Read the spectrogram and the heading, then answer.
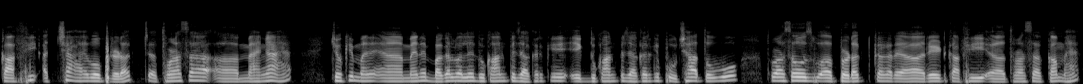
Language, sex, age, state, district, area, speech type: Hindi, male, 30-45, Uttar Pradesh, Mirzapur, rural, spontaneous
